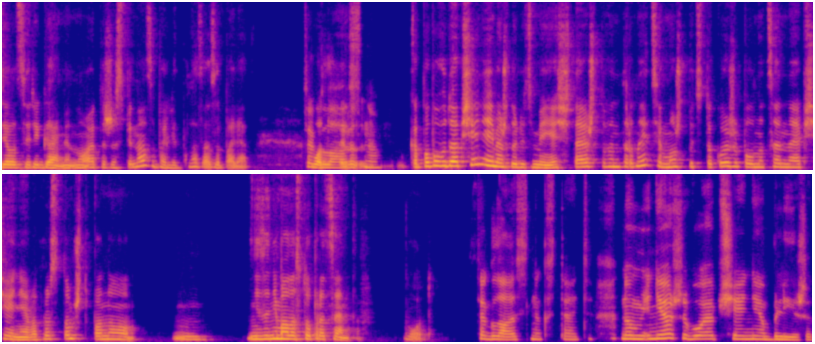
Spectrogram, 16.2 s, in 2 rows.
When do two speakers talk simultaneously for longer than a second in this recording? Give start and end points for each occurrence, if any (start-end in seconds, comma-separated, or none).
none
